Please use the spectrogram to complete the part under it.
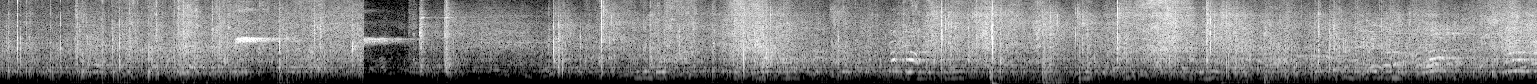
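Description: Skates scrape and carve across the ice.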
